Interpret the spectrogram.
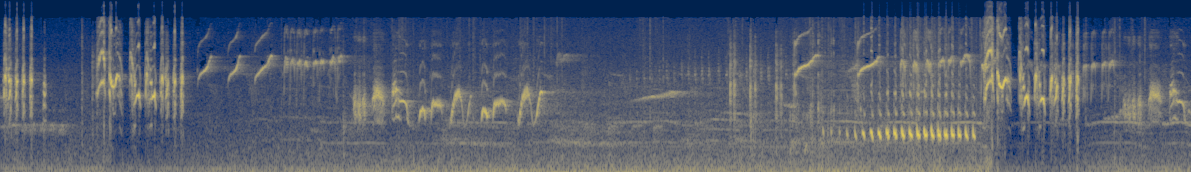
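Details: White-rumped shama singing a long, varied fighting song in many voices. Rising whistles and slurred notes mix with fast rattling trills and buzzy bursts. A dense rapid trill comes near the end, over a quiet background.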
